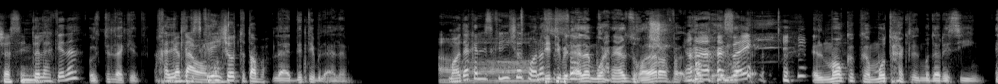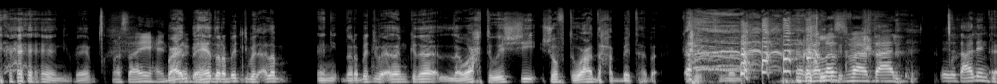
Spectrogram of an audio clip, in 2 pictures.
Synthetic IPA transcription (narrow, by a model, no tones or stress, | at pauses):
æst̪elhæked̪æʔolt̪elhæked̪æxælːelskɾiːnʃot̪t̪ˤɑbʕɑleʔæd̪ːent̪ibelʔæ̰læ̰m | mæhd̪æːkænleskɾiːnʃoːt̪mnæet̪ibelʔælæmweʔeħnæʕaːlsoɣɑjːɑɾˤɑfæmsˤɑielmowqefkæːnmot̪ˤħɑklelmod̪ærːesiːnjjaʕnifæhemsˤɑħiːħbaʕd̪hejːæd̪ˤɑɾˤɑbet̪nibelʔælæm | jaʕnid̪ˤɑɾˤɑbet̪nibelʔælæmked̪ælæwaħt̪weʃːiʃoft̪waħd̪ħabːet̪hæ̰bæ̰ʔækelːæ | xɑlɑːsˤbæʔæt̪ʕal | elːet̪ʕalːen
